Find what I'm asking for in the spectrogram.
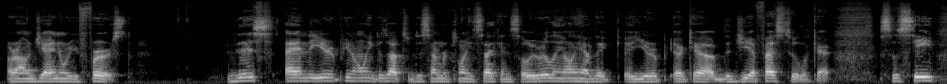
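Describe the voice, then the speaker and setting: Slightly hoarse man explaining forecasts. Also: on the high side, fairly bright tone. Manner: halting, many filler words and restarts. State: hoarse, losing his voice. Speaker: weather channel host. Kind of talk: casual forecast explainer walking through model charts.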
